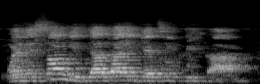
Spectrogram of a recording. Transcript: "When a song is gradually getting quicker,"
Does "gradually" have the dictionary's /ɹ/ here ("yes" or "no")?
no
